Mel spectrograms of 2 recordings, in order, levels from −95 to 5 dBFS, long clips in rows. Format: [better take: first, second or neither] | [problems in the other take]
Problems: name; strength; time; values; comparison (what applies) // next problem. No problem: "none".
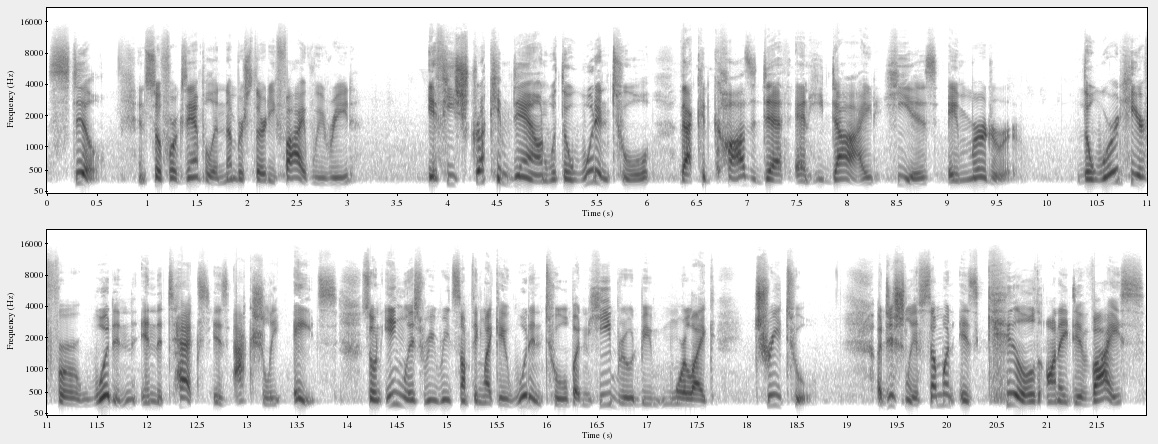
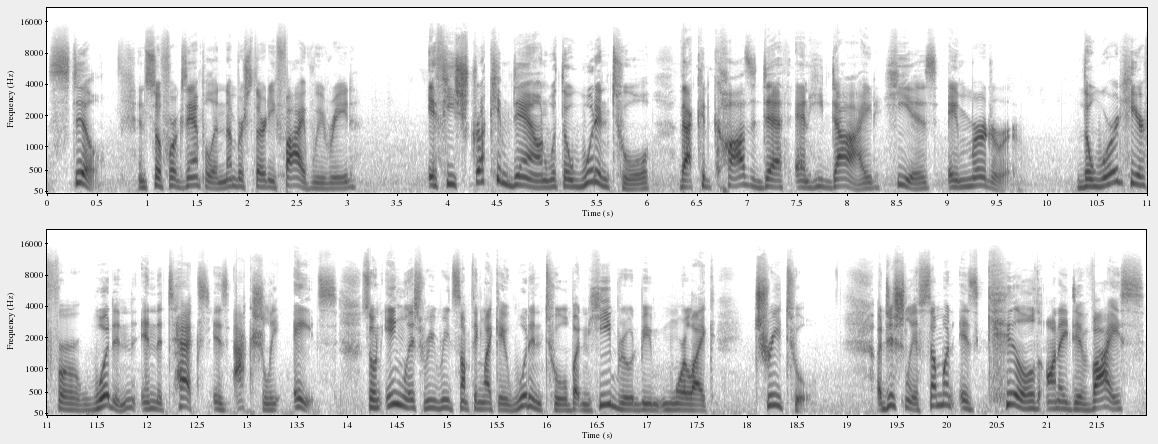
second | thin; very; fading below 300 Hz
